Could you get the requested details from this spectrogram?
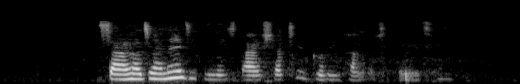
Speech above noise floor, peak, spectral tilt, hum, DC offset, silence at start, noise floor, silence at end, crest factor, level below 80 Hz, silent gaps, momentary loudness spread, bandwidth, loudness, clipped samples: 50 dB; -2 dBFS; -4 dB/octave; none; under 0.1%; 1 s; -69 dBFS; 1.05 s; 18 dB; -70 dBFS; none; 21 LU; 8 kHz; -17 LUFS; under 0.1%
